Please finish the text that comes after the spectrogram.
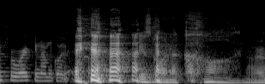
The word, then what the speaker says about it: Cannes: He's going to con, or how do you say to it? Cannes.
